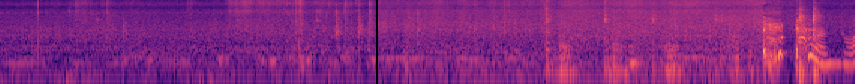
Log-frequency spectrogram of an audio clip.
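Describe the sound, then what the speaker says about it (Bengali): Greens (saag) go into a hot pan and start to fry with a soft, steady sizzle, plus some stirring and clatter. Birds coo in the background, and a loud burst of coughing comes near the end. No one speaks. "এবার এধারে শাকটা চাপাবো"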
